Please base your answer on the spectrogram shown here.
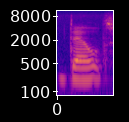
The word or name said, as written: dealt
